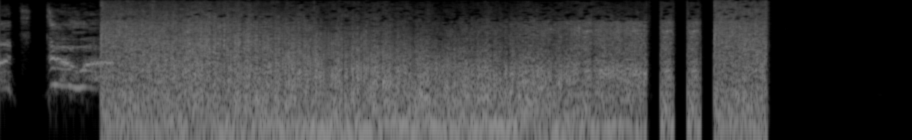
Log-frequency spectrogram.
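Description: A young man screams loudly with heavy distortion.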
